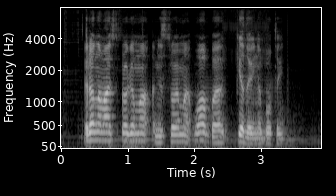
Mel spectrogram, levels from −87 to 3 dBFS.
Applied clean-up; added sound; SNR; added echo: neural separator model SepFormer DNS4.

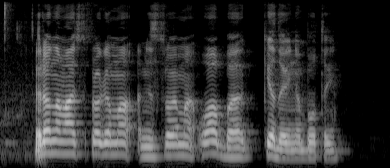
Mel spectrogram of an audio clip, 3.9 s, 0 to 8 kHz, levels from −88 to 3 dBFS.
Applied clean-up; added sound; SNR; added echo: none; none; none; none.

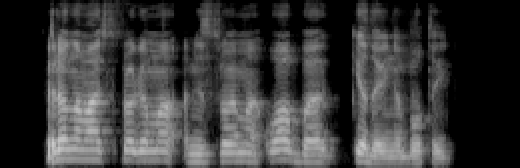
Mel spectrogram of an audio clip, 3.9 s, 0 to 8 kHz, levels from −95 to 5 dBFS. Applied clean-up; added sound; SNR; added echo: neural mask model Resemble Enhance denoiser.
